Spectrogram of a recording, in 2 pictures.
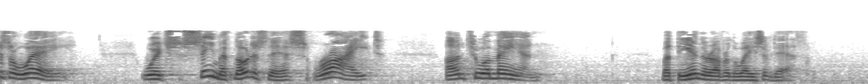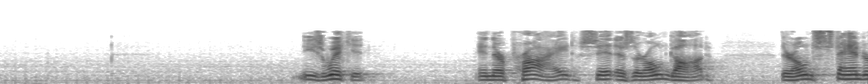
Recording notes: Ketha Heights Baptist Church ~ Live Broadcast.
